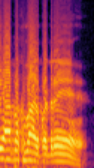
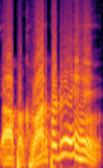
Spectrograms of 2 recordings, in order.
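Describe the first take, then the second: First: It sounds like a flat statement. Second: It sounds like a question.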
